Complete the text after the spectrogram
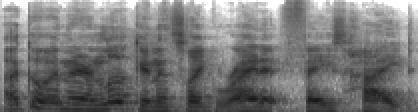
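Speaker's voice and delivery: normal talking voice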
